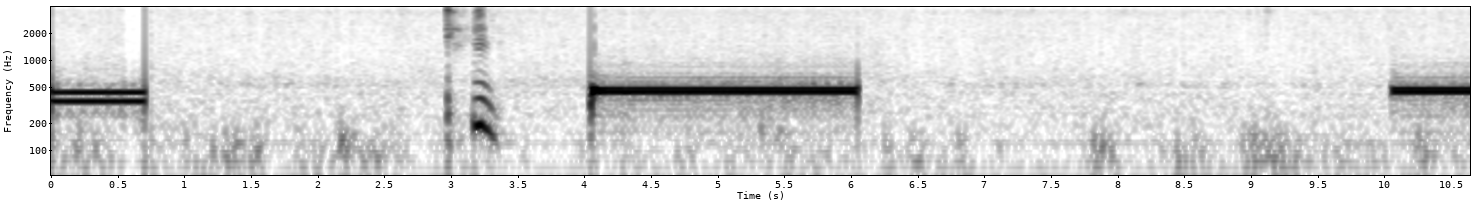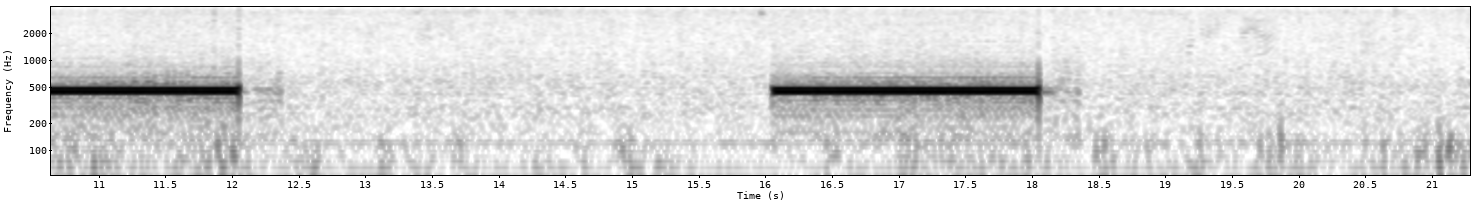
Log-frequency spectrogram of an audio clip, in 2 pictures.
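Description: Telephone call transfer tones on a phone line: three long, steady, mid-pitched beeps of about two seconds each, separated by several seconds of faint line hiss. A short tone opens the call, and a brief chirp comes just before the first beep.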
